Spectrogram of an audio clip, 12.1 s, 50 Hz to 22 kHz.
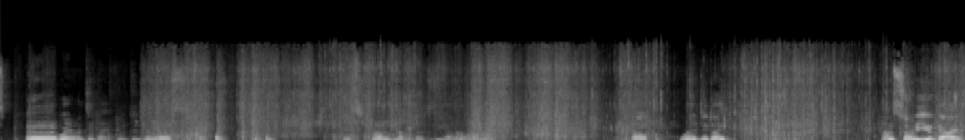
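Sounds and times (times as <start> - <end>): plastic packaging crinkling: 1.8 - 12.0.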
